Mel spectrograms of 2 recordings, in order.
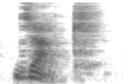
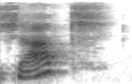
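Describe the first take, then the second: First: The name is said with an American accent. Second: The name is said with a French accent. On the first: "En américain, on dira Jack" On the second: "En français, on dit Jacques"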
